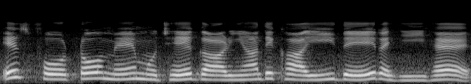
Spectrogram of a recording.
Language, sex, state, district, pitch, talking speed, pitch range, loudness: Hindi, female, Madhya Pradesh, Katni, 230 Hz, 115 wpm, 215-255 Hz, -15 LUFS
